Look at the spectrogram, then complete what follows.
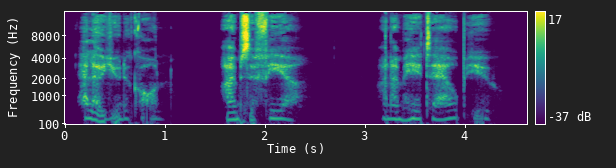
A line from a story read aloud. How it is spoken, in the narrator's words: did she whisper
